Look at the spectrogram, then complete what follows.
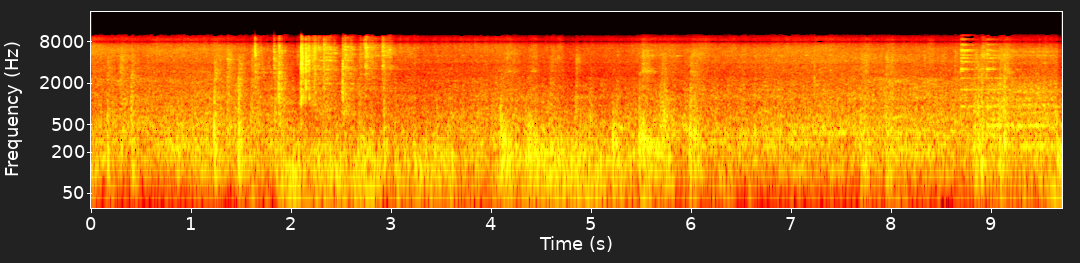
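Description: Open-top double-deck electric tram running along its narrow-gauge track, heard from the upper deck: a steady rumble of wheels on rail, with a run of sharp clicks about two seconds in. A steady hum joins near the end.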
